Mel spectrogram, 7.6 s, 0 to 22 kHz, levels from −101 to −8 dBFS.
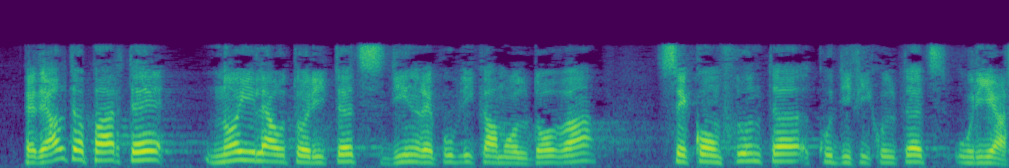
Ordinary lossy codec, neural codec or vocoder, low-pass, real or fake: Opus, 64 kbps; none; 7.2 kHz; real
